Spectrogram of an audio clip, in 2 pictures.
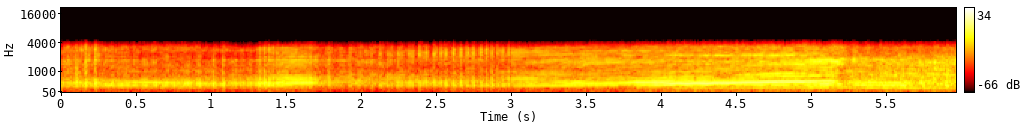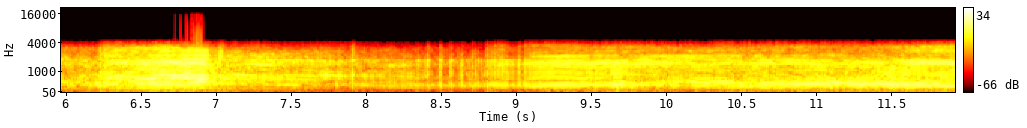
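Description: A small dirt bike engine revs and whines up and down.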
